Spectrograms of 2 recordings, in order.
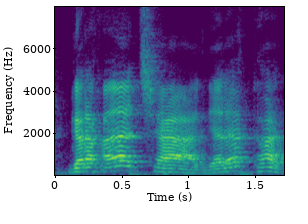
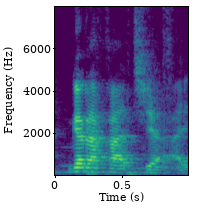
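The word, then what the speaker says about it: Gatotkaca: Garakacha, yun yung pronunciation sa MLA. Kagayahin natin, Brad. Garakacha, ayun, kita mo yan.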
